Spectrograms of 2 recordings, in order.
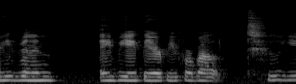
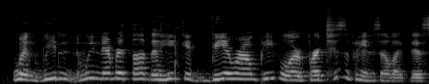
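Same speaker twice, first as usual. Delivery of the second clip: retold tearful plea; 2 semitones higher than usual. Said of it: "bawled like a baby in her office and was just like".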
